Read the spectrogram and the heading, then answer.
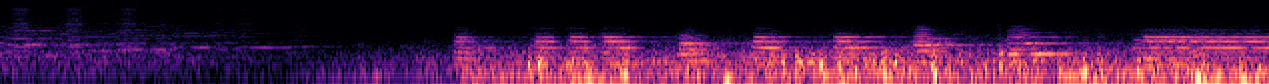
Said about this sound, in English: That's thunder.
